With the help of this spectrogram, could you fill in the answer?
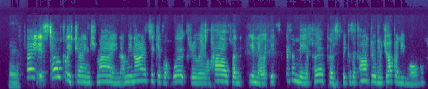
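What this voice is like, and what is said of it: Non-local regional English accent. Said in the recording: “you can tell by my accent. I'm not a local Salopian.”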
